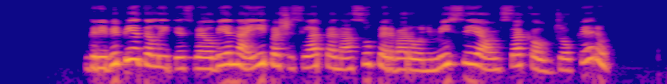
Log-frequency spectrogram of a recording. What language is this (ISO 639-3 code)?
lav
